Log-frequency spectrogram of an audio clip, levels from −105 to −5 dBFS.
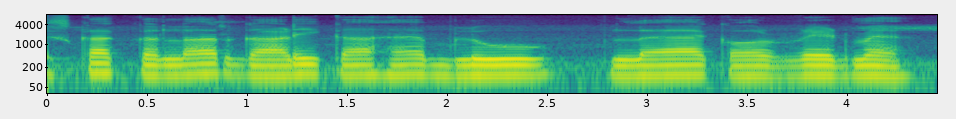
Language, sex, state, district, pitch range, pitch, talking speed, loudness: Hindi, male, Jharkhand, Ranchi, 115-120 Hz, 120 Hz, 135 wpm, -16 LUFS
